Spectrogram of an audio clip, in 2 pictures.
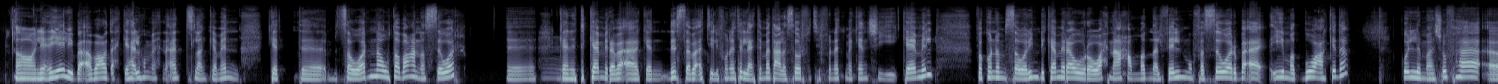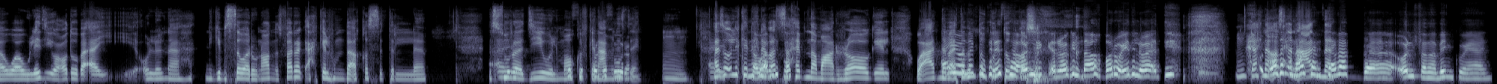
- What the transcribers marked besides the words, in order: "أصلًا" said as "أدصلًا"; distorted speech; laughing while speaking: "أيوه أنا كنت لسه هاقول لِك"; laughing while speaking: "مكش"; laugh; chuckle; tapping
- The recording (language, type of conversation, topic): Arabic, podcast, إيه أكتر موقف ضحّكك مع شخص غريب وإنت مسافر؟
